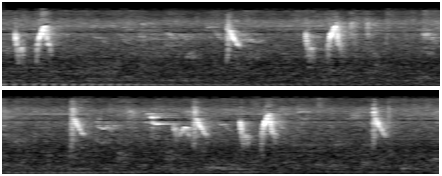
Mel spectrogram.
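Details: Bar-winged prinia song used for luring birds: sharp high chirps spaced irregularly, sometimes singly, sometimes in quick pairs or clusters, over a faint low background hum.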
